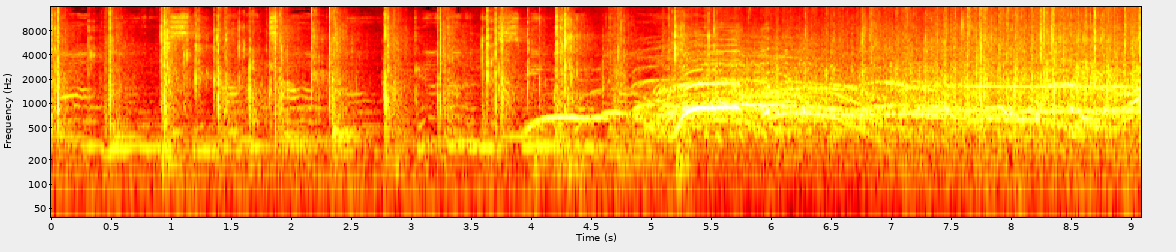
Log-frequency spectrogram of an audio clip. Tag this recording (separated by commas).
tap dancing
